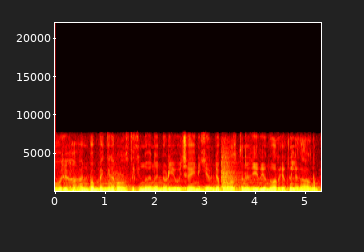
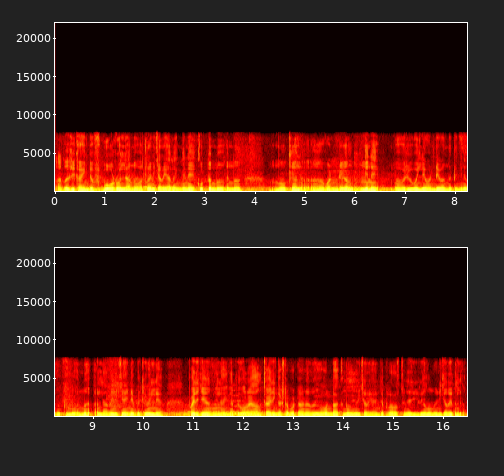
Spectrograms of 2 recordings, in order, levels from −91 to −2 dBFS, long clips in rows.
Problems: background sounds at intervals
